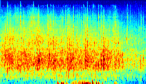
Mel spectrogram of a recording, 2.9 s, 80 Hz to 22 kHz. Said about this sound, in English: So you were married? 65 years. Wow. Five kids. Five kids. Yeah. That's worth clapping.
